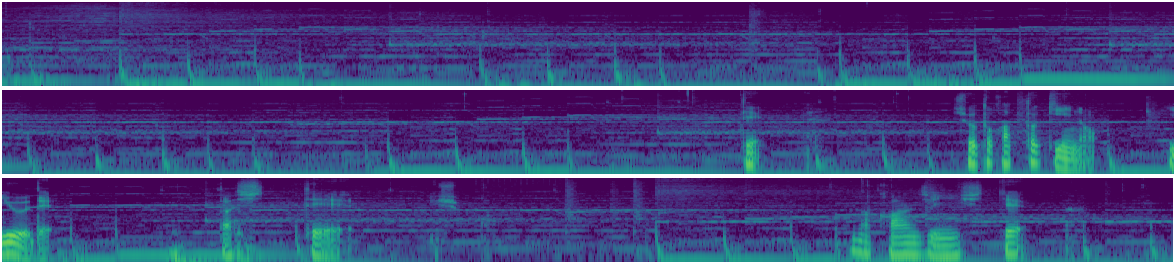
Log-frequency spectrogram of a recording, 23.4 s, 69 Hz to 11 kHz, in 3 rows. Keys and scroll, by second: 0.9 space, 2.1 space, 3.4 space, 16.0 u.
